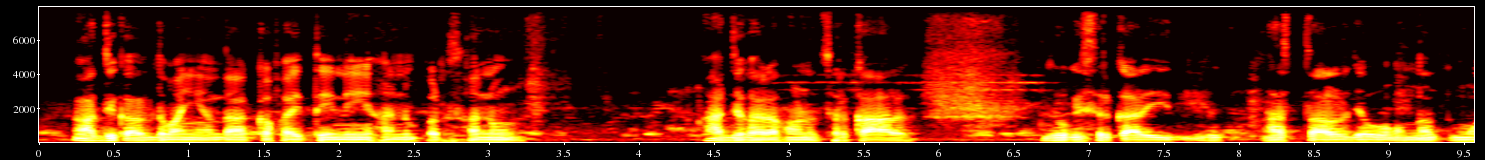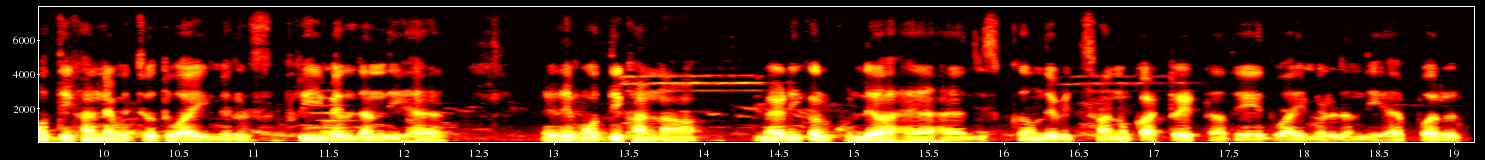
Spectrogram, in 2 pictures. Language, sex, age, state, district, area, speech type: Punjabi, male, 30-45, Punjab, Mansa, urban, spontaneous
